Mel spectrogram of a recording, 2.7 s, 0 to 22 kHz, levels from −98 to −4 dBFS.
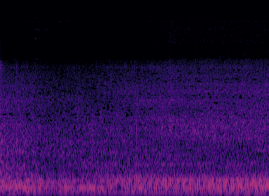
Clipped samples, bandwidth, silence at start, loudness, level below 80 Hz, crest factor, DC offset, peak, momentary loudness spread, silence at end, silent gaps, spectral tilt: under 0.1%; 16 kHz; 0 s; -58 LUFS; -70 dBFS; 14 dB; under 0.1%; -44 dBFS; 4 LU; 0 s; none; -5 dB/octave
